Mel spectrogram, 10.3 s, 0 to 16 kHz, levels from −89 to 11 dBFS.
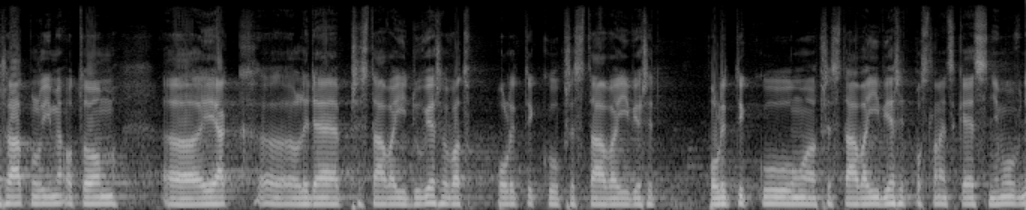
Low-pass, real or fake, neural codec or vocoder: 14.4 kHz; real; none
